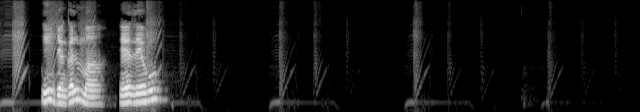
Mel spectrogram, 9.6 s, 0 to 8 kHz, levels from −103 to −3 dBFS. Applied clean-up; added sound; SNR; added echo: neural mask model RNNoise.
